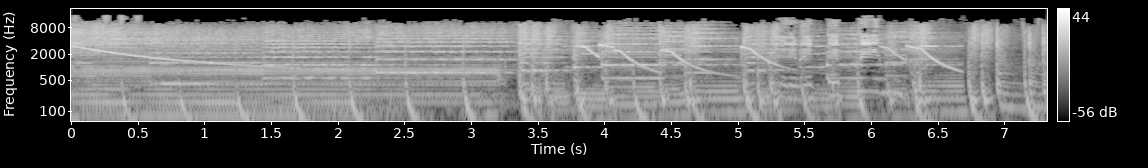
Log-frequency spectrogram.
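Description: A loud, busy theme tune of the Spanish TV programme Aplauso, with bright, dense instrumentation and a driving beat, punctuated by repeated swooping downward glides that sound almost siren-like. No one speaks over it.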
